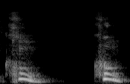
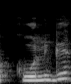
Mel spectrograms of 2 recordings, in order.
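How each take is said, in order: First: ΚΟΥΓΚ ending in nasal ng, no g release; correct nasal ending. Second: ΚΟΥΓΚ with a released hard g at the end; wrong hard g. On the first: Teacher showing how it is said, nasal ending. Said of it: "έτσι". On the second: Teacher showing what not to say, hard final g. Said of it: "Δεν λέω κουγκ". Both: Shown as a demonstration.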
